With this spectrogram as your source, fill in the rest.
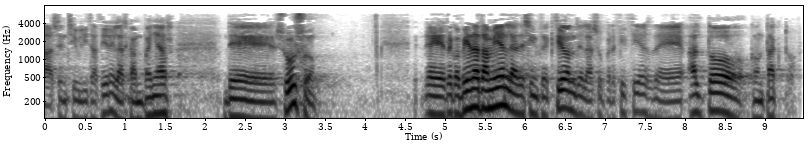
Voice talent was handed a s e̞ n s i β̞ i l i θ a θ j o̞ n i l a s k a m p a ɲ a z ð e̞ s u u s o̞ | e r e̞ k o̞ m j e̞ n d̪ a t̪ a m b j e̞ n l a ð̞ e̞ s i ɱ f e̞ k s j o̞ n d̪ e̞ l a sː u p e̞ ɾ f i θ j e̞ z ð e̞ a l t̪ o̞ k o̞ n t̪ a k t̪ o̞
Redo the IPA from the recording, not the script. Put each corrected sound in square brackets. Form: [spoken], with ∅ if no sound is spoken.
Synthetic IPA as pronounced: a s e̞ n s i β̞ i l i θ a θ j o̞ n i l a s k a m p a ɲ a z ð e̞ s u u s o̞ | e r e̞ k o̞ m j e̞ n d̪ a t̪ a m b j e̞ n l a ð̞ e̞ s i ɱ f e̞ k [θ] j o̞ n d̪ e̞ l a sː u p e̞ ɾ f i θ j e̞ z ð e̞ a l t̪ o̞ k o̞ n t̪ a k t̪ o̞

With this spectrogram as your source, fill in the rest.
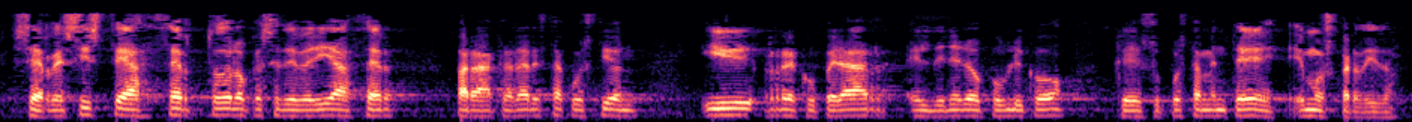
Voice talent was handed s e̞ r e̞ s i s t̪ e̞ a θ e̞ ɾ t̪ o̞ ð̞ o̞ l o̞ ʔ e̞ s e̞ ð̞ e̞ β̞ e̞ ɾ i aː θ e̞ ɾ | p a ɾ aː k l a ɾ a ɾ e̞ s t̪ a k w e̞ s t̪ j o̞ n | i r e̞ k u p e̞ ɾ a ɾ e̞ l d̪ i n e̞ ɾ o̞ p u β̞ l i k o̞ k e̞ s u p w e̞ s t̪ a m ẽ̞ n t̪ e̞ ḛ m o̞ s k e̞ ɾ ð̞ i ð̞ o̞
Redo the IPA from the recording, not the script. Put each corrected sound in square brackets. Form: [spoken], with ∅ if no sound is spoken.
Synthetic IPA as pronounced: s e̞ r e̞ s i s t̪ e̞ a θ e̞ ɾ t̪ o̞ ð̞ o̞ l o̞ [k] e̞ s e̞ ð̞ e̞ β̞ e̞ ɾ i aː θ e̞ ɾ | p a ɾ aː k l a ɾ a ɾ e̞ s t̪ a k w e̞ s t̪ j o̞ n | i r e̞ k u p e̞ ɾ a ɾ e̞ l d̪ i n e̞ ɾ o̞ p u β̞ l i k o̞ k e̞ s u p w e̞ s t̪ a m ẽ̞ n t̪ e̞ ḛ m o̞ s [p] e̞ ɾ ð̞ i ð̞ o̞

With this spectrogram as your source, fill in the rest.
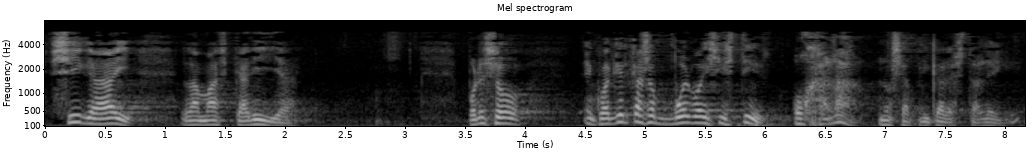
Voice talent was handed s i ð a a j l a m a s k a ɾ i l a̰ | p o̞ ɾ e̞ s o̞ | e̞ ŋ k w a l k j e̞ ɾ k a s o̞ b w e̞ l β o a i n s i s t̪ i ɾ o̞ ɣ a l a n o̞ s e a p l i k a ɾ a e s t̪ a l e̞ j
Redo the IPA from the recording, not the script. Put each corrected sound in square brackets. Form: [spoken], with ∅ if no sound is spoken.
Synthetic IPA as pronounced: s i [ɣ] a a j l a m a s k a ɾ i [ʎ] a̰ | p o̞ ɾ e̞ s o̞ | e̞ ŋ k w a l k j e̞ ɾ k a s o̞ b w e̞ l β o a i n s i s t̪ i ɾ o̞ [x] a l a n o̞ s e a p l i k a ɾ a e s t̪ a l e̞ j

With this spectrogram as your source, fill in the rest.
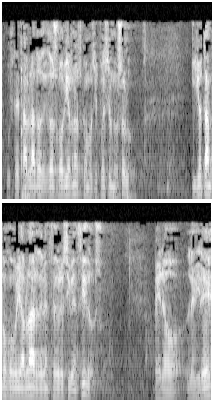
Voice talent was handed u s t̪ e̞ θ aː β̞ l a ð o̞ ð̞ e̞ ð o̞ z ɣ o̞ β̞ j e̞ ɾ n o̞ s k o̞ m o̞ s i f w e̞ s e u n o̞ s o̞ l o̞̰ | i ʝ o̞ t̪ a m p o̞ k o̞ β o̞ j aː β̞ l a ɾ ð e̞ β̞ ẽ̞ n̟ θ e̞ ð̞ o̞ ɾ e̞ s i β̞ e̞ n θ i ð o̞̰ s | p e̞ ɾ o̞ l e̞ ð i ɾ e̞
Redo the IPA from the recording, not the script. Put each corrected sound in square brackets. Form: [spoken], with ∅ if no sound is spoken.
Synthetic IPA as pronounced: u s t̪ e̞ θ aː β̞ l a ð o̞ ð̞ e̞ ð o̞ z ɣ o̞ β̞ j e̞ ɾ n o̞ s k o̞ m o̞ s i f w e̞ s e u n o̞ s o̞ l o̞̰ | i ʝ o̞ t̪ a m p o̞ k o̞ β o̞ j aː β̞ l a ɾ ð e̞ β̞ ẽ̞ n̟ θ e̞ ð̞ o̞ ɾ e̞ s i β̞ e̞ n θ i ð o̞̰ s | p e̞ ɾ o̞ l e̞ ð i ɾ e̞

